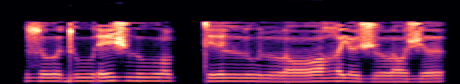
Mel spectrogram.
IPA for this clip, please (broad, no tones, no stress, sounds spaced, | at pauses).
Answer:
z ʊː d uː ɾ e ʒ ð uː lˠ tː ɪ lː u lː ɔː ʁ j ø ʒ lː ɔ ʒ ə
